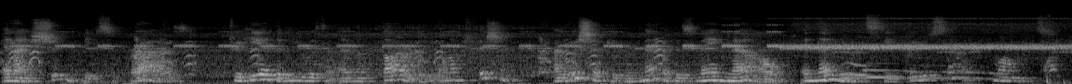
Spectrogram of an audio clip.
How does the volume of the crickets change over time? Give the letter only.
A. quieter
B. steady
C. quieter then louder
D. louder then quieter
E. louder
E.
